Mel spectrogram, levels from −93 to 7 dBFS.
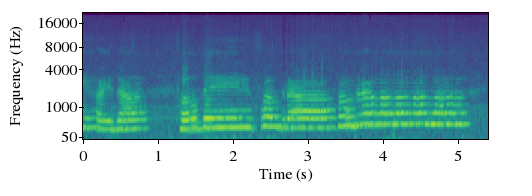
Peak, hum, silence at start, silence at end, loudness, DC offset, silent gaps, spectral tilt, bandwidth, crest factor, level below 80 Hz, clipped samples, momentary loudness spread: -6 dBFS; none; 0 s; 0.2 s; -16 LUFS; under 0.1%; none; -5.5 dB/octave; 19 kHz; 12 dB; -50 dBFS; under 0.1%; 6 LU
